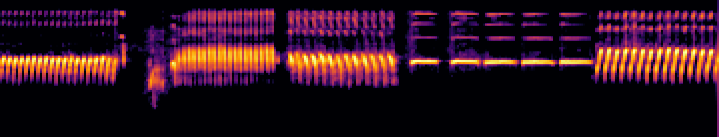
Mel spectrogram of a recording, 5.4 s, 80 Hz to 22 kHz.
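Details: Male Timbrado Español canary, born 2018 and rated 83 points, in powerful song on a sunny day: fast buzzing rolls, a short low dip, then a series of clean evenly spaced metallic pips before another rapid trill.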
